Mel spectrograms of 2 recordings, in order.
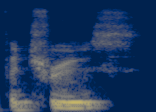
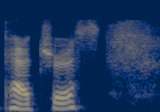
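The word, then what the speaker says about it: Pétrus: wines in the world for truce um and that's how you say it people not Petrus yeah and um that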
